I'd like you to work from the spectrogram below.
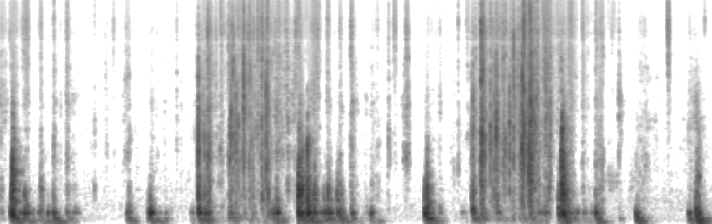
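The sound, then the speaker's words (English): A Mystical Shaman Oracle card deck (by Colette Baron Reid, Alberto Villoldo and Marcela Lobos) is shuffled before a meditation, two longer papery riffling bursts separated by scattered soft taps and rustles as the deck is handled, with no one speaking. “So I'm shuffling that deck before we go into our meditation.”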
